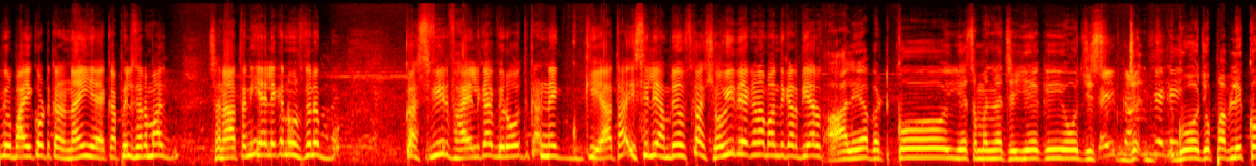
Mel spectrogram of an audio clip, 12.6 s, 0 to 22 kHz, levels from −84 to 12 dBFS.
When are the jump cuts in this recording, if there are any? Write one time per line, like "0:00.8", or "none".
0:08.2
